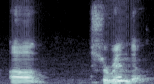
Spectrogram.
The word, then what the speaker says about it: Sharinda: Sweetheart, Sharinda. Am I pronouncing that correctly? Yes, that's correct.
